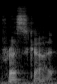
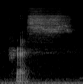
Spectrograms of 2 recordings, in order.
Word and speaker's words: Prescott: on that thing yeah only tourists pronounce it yeah I I'm sure what spread uh not Prescott it's pres I used to know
